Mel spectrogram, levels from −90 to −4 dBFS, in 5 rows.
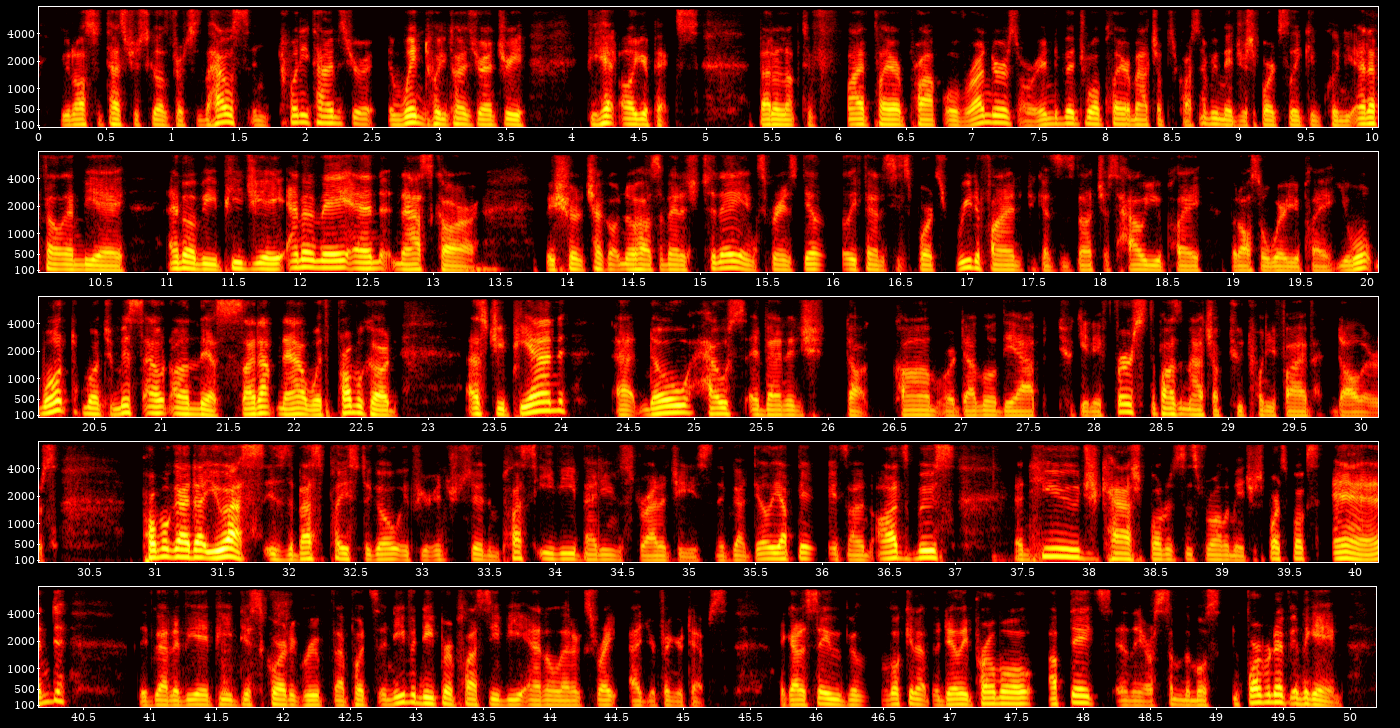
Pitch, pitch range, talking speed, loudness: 125 Hz, 115-140 Hz, 215 wpm, -29 LUFS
